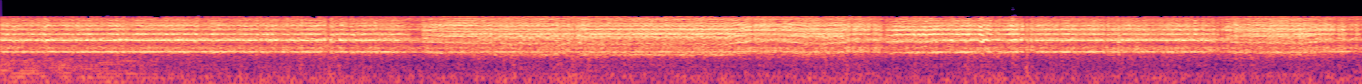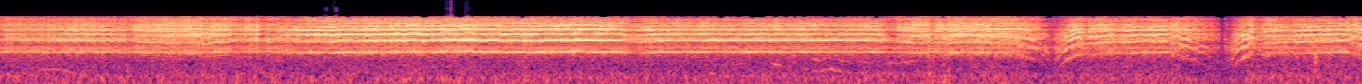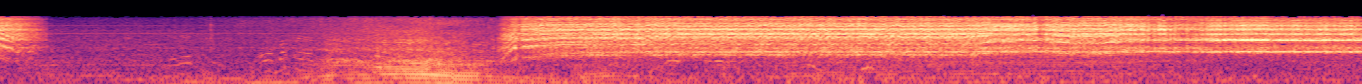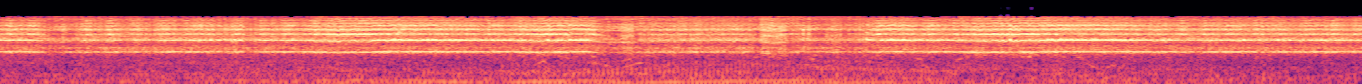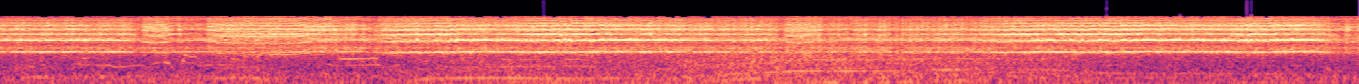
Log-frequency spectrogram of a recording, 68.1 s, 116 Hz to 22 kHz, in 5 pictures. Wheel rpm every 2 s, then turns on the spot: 230, 230, 210, 220, 230, 230, 230, 220, 220, 230, 230, 170, 140, 30, 0, 40, 210, 210, 220, 230, 230, 230, 230, 230, 230, 230, 230, 230, 220, 220, 230, 230, 220, 220.
none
